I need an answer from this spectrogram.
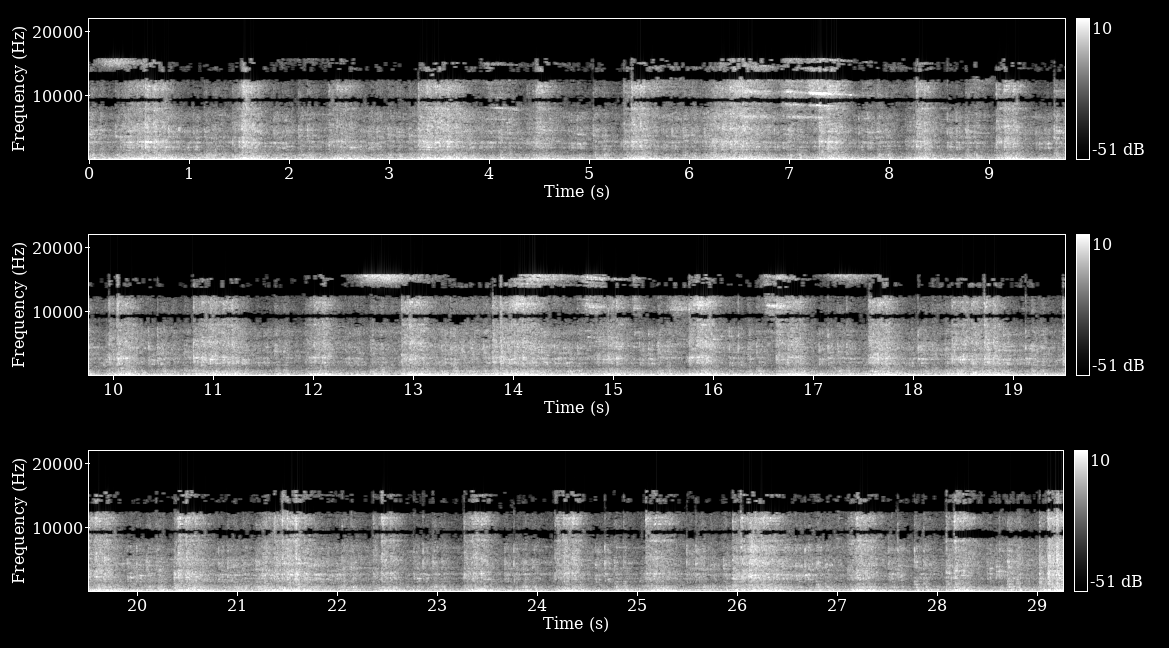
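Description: Intermodal freight train of double-stack container and trailer cars rolling past at close range: a steady deep rumble with a continual run of sharp wheel clacks as the wheels pound over the rail joints of the diamond crossing.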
